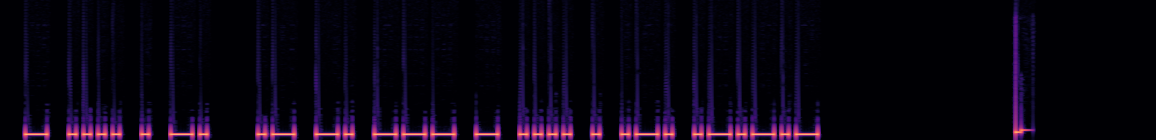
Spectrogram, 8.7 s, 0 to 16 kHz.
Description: Morse code, heard as a keyed tone, about 22 wpm, 700 Hz. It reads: THEN ANOTHER.
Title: Sentences from Top 1400 Words 22wpm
